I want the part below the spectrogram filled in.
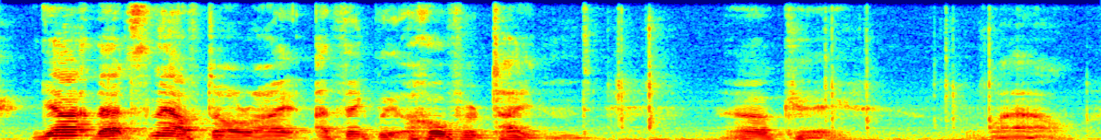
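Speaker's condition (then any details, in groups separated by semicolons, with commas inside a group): Cerebral palsy; breathing fine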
